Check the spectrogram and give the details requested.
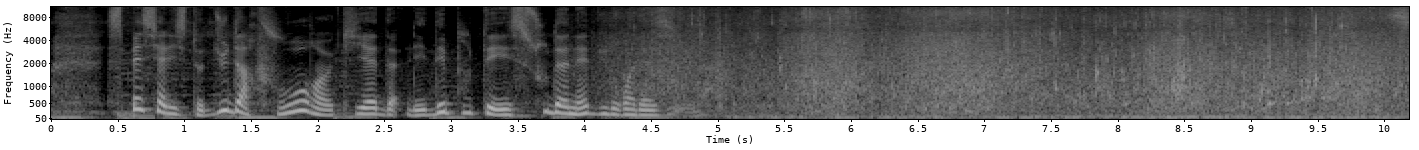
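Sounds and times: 
speech: 0.6s - 4.8s
ocean waves on a small sand island off Côte d'Ivoire: 3.7s - 10.1s.

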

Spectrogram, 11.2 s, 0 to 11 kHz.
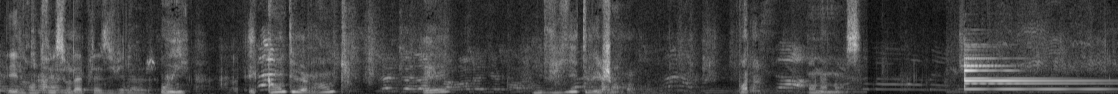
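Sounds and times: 
speech: 0.0s - 4.7s, 5.3s - 8.7s
single bell struck with bright metallic tone: 9.6s - 11.1s.

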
